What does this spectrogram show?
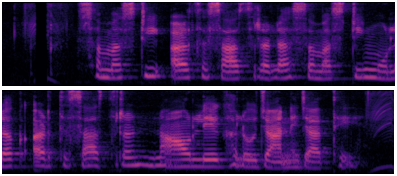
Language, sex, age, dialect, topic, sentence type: Chhattisgarhi, female, 25-30, Central, banking, statement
